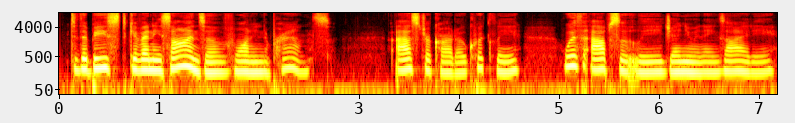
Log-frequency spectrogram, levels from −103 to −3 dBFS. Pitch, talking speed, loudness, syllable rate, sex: 195 Hz, 140 wpm, -18 LUFS, 5.5 syllables/s, female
